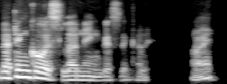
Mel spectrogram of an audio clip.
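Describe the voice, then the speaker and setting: Man, Buddhist teacher, soft-edged mellow tone, conversational Q&A, frequent tag questions, dull lo-fi sound. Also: lowish voice, expressive, fairly quick, vocal fry, husky, no echo. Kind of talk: informal teaching talk answering audience questions.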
